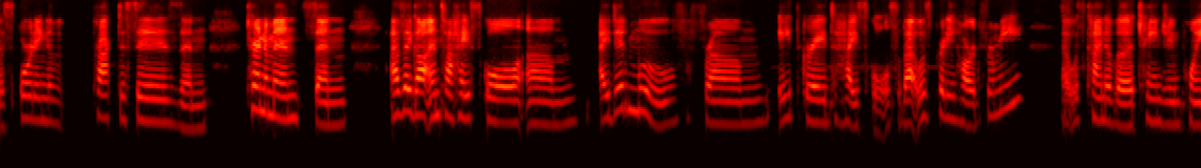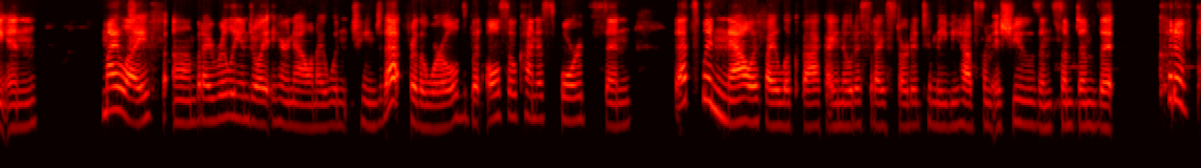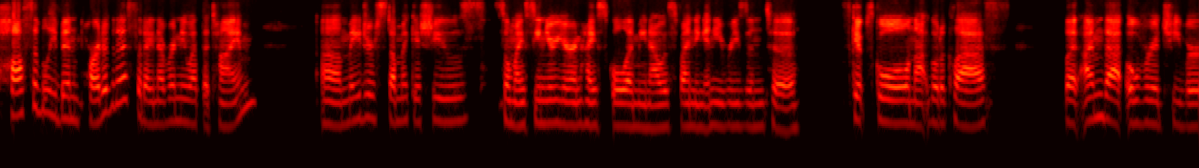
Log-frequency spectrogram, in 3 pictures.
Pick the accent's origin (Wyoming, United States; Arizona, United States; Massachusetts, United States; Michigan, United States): Arizona, United States; Tucson; I'm from Tucson, Arizona, which is a few hours from where I'm at now.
